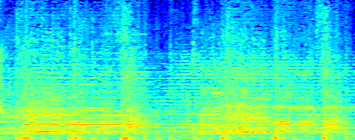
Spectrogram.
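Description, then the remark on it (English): A large protest crowd in Guatemala City's main plaza shouts "Respect the popular will" in unison, rhythmic chanted bursts repeating roughly every half second, loud and dense with many overlapping voices. “The young, idealistic people who had just won elections forced open the door and began shouting, Respect the popular will in Guatemala City's main plaza.”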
